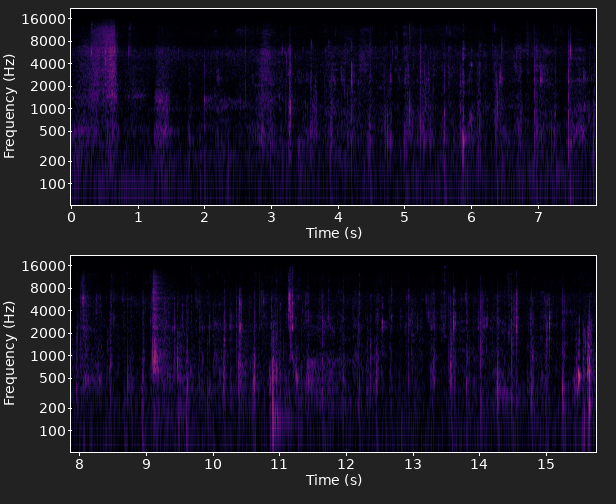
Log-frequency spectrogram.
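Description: Close-miked eating: chewing a mouthful of grilled beef, scallop and mushroom, full of sharp wet mouth clicks and smacks. There is a louder noisy burst about half a second in.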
